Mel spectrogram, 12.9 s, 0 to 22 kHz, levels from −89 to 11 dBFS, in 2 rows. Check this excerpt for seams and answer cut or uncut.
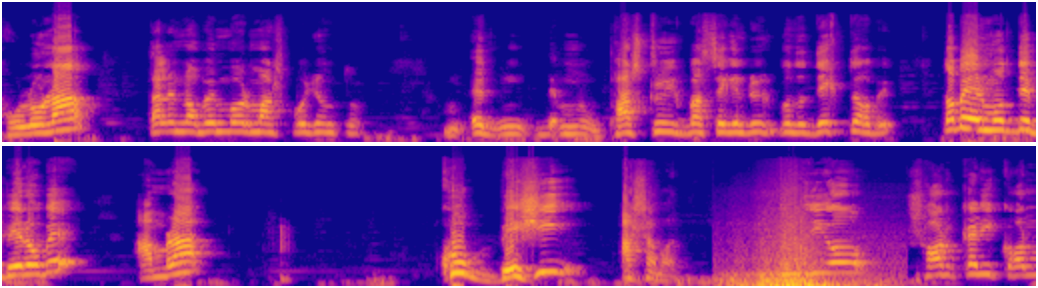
cut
